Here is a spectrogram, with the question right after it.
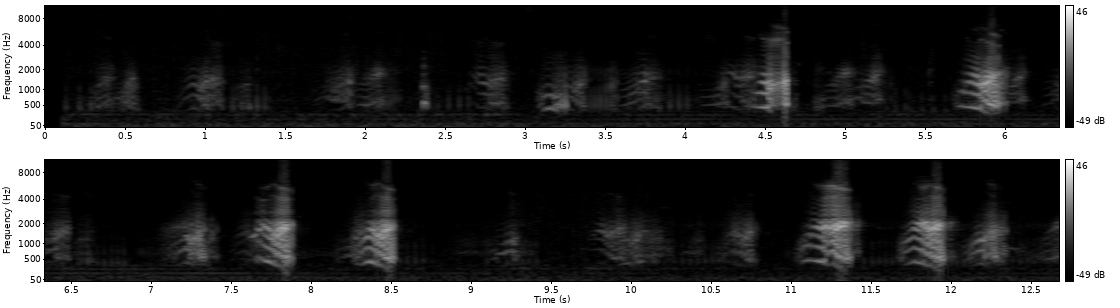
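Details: Frogs croaking in a soundscape: short, raspy croaks repeated irregularly, overlapping callers of varying loudness, some notes louder and sharper, with quiet gaps between bursts.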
